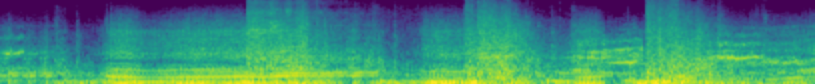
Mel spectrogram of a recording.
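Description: A car smashes through a wooden barrier with a crash.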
